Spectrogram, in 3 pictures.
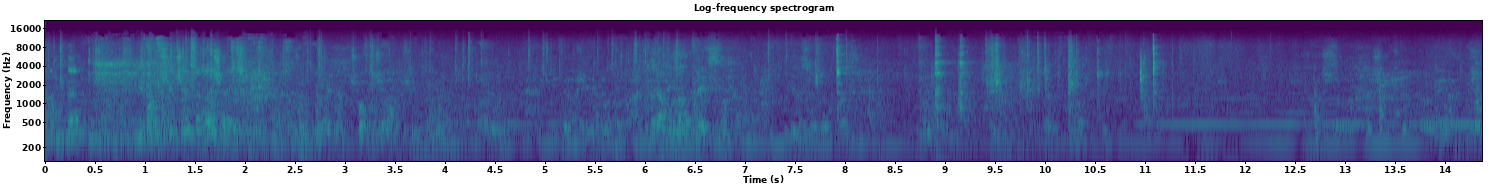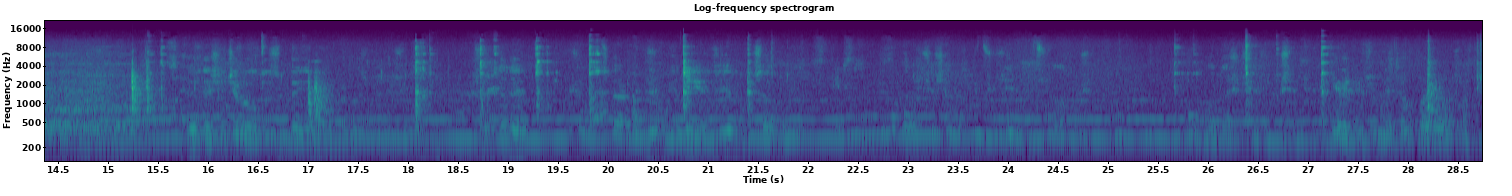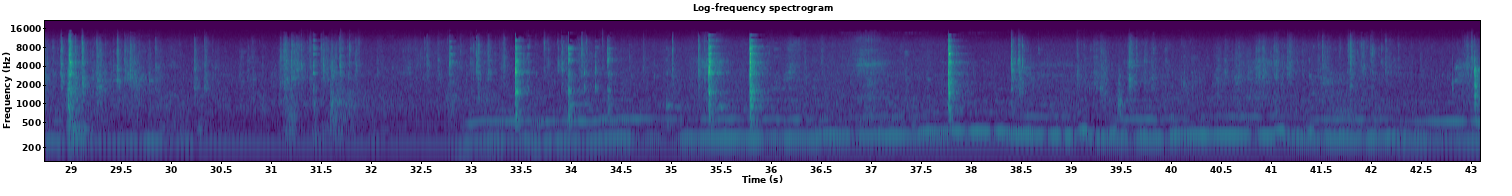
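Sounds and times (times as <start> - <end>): low voices: 0.0 - 43.0
spoons clinking on plates: 32.8 - 36.0.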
